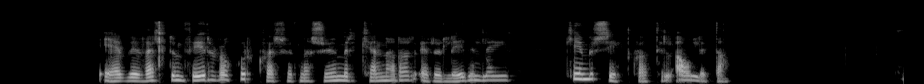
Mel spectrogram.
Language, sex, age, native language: Icelandic, female, 40-49, Icelandic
